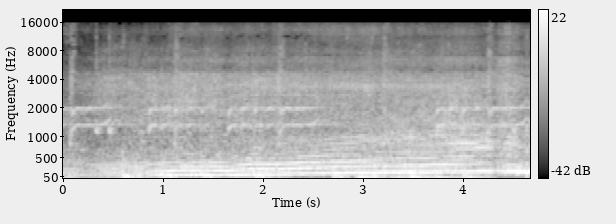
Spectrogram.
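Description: Off-road racing buggy's engine accelerating hard, its pitch rising steadily for about four seconds, then falling away near the end.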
